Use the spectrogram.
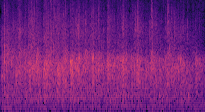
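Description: An audience applauds steadily, a dense, sustained wash of clapping that holds at an even level for several seconds before easing off slightly at the end.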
